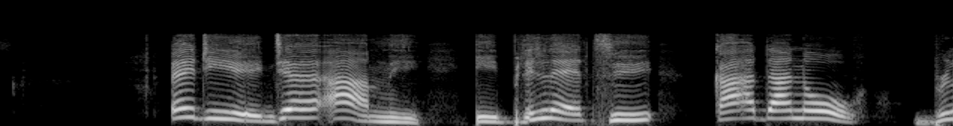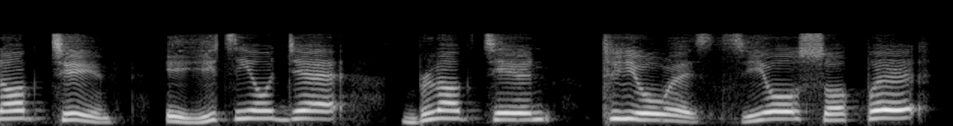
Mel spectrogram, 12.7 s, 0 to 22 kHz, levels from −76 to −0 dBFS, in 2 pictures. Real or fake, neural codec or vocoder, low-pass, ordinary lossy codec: fake; codec, 16 kHz, 0.5 kbps, X-Codec, HuBERT features, trained on LibriSpeech; 7.2 kHz; none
